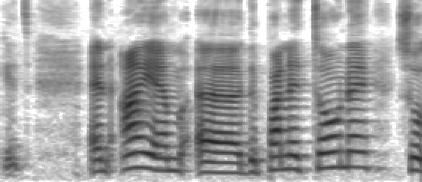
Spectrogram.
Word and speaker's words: panettone: is el panetto and i also found ayu pronounces panettone that's how you pronounce and if you translate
